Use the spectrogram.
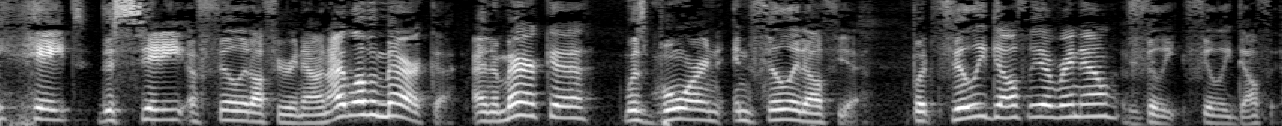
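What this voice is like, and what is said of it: South Jersey accent. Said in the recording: “I said that like a moron ... showing my South Jersey accent”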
